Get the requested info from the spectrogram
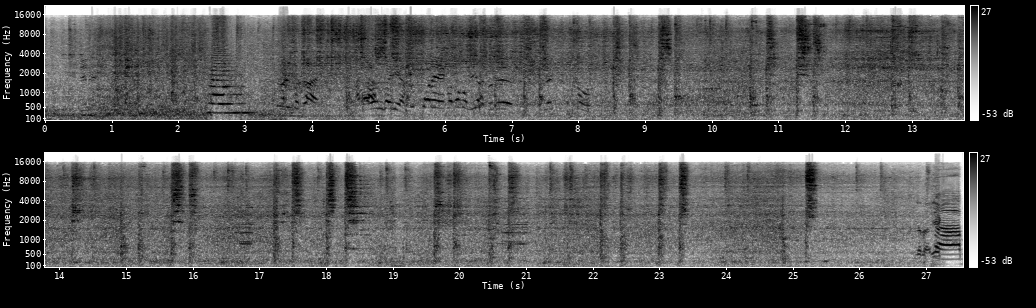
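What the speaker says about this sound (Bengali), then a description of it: "এদিকে আসো ট্রেন আইতেছে" A train rumbles and clatters loudly through a Bangladeshi railway station, with a brief horn-like tone near the start, while people talk over the steady noise.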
